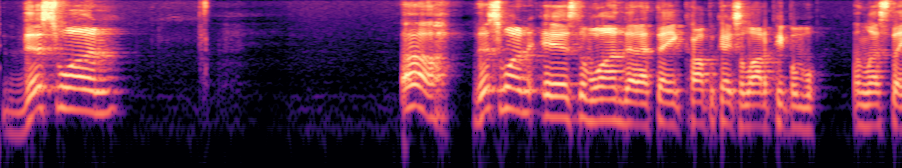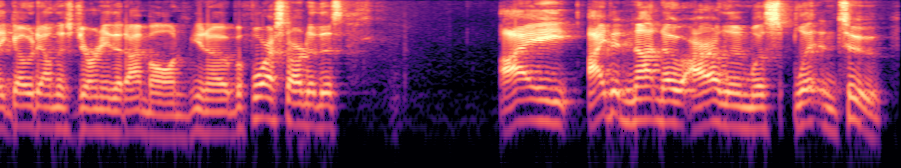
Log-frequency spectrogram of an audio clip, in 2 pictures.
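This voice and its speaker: A man with a Southern US accent talks through a reaction video in a loose, halting way, circling back over his own words. His voice sits at an ordinary, middle pitch. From United States. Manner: hesitant, restarts and repeats words often. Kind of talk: casual reaction commentary.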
